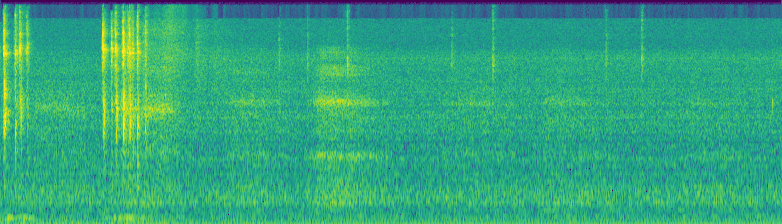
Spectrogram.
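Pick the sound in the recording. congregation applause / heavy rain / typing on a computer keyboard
typing on a computer keyboard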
